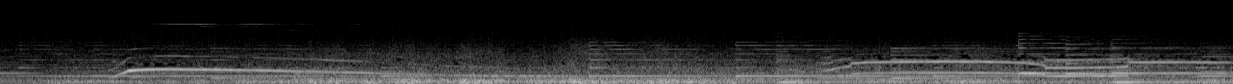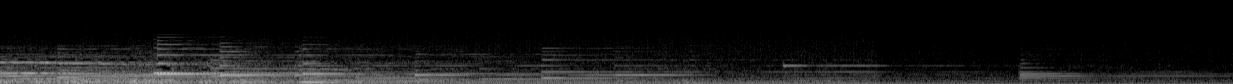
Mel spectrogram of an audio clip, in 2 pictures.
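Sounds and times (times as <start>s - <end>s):
steady rushing background: 0.0s - 17.6s
several wolves howling in chorus: 1.1s - 5.7s, 8.2s - 16.0s.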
